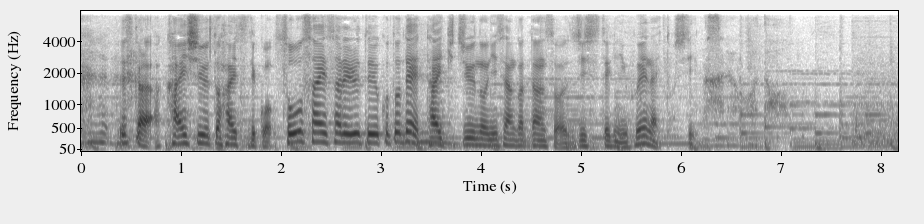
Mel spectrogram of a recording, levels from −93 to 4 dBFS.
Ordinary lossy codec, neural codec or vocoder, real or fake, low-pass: none; none; real; 7.2 kHz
